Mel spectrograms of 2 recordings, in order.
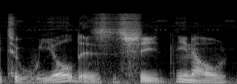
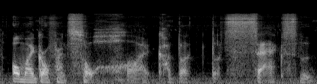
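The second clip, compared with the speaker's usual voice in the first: mock whisper. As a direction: whisper it like a smug secret. Mocking bragging about girlfriend.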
